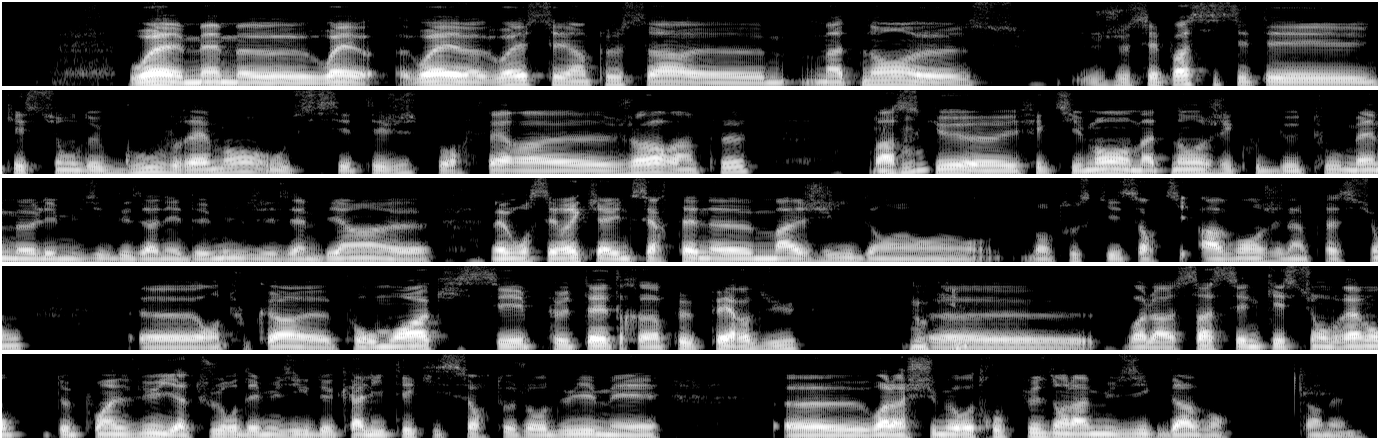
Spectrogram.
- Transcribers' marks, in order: stressed: "avant"
- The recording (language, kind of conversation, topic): French, podcast, Comment la musique a-t-elle marqué ton identité ?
